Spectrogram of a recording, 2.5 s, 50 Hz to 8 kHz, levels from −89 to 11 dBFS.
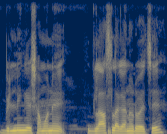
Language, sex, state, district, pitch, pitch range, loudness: Bengali, male, Assam, Hailakandi, 135 Hz, 125-140 Hz, -14 LUFS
